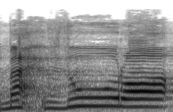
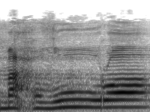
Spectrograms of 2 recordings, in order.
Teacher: فالذال والظاء متفقان في المخرج من طرف اللسان مع أطراف الثنايا العليا، ويختلفان في الصفة، فالذال فيها استفال وانفتاح، والظاء فيها استعلاء وإطباق، فنعطي الذال حقها من الانفتاح.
